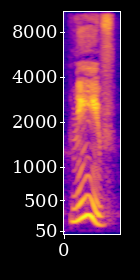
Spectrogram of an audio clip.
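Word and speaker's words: Niamh: Neem. – Oh. Neve. – Neve. – Yeah. – Neve. No V or H? Why would you pronounce an M like a V? – That's just how...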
